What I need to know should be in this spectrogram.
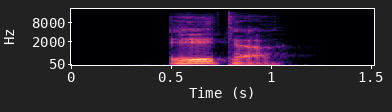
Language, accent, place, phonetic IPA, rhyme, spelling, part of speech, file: German, Germany, Berlin, [ˈɛltɐ], -ɛltɐ, Elter, noun, De-Elter.ogg
- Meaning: singular of Eltern; a parent of unspecified sex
